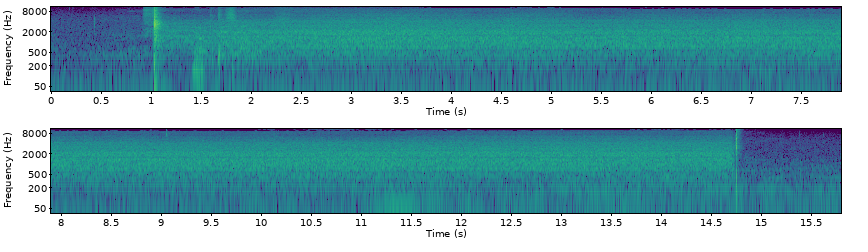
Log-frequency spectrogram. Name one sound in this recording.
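A torch lighter's flame hisses steadily.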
